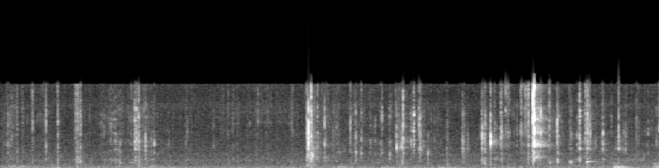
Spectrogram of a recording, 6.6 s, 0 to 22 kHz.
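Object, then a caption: Bar of soap shaved with a metal blade. A hand-held, rectangular, solid tan bar of dry, soft soap is shaved with a metal knife blade. The result is a quiet series of crisp, bright scraping ticks and crackles with almost no low end, with louder cuts near 3 and 5.3 seconds.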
